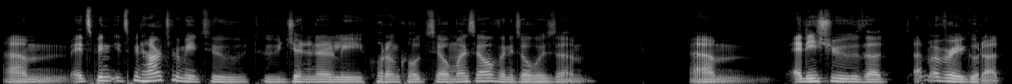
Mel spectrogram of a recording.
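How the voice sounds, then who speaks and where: A man recording a reflective, unscripted audio diary, thinking aloud haltingly with repeats, in a creaky voice. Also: mid-range voice, dry recording, studio quality. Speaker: painter recording an audio log.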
